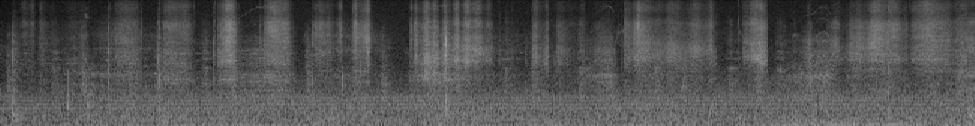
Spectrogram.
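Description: Hands rubbing and smoothing a paper-backed decal down onto a motorcycle fuel tank: a run of irregular dry swishing strokes of skin on paper.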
